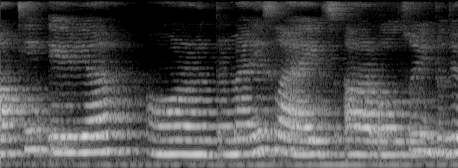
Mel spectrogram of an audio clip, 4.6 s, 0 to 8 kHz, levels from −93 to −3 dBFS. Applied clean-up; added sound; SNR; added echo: none; none; none; reverberation time 1.2 s.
